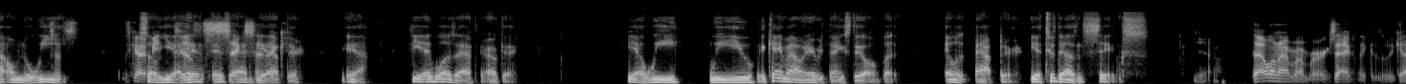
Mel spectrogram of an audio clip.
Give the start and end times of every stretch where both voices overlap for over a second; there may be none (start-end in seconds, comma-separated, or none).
1.4-2.9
